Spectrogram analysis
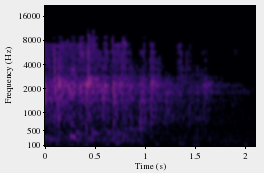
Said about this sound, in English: We can clap.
